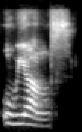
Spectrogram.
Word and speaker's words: Obiols: It's Obiols.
